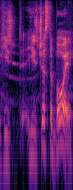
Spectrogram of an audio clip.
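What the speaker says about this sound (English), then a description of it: "That's just a cat." A cat meows close by, a few short harmonic cries mixed in with someone speaking over them.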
